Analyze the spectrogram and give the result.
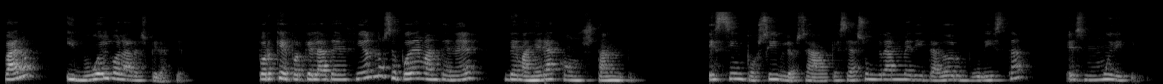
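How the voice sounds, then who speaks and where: A woman's voice: fairly high pitch, moderate pace, darkish tone. A woman with a Spanish accent from Spain, teaching a podcast lesson in an explanatory way and checking in with listeners often. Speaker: animal communication teacher. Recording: roomy echo.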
